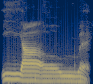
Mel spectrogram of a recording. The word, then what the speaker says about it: Yahweh: How do you pronounce that? Well, there's a transliteration. Yahweh.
